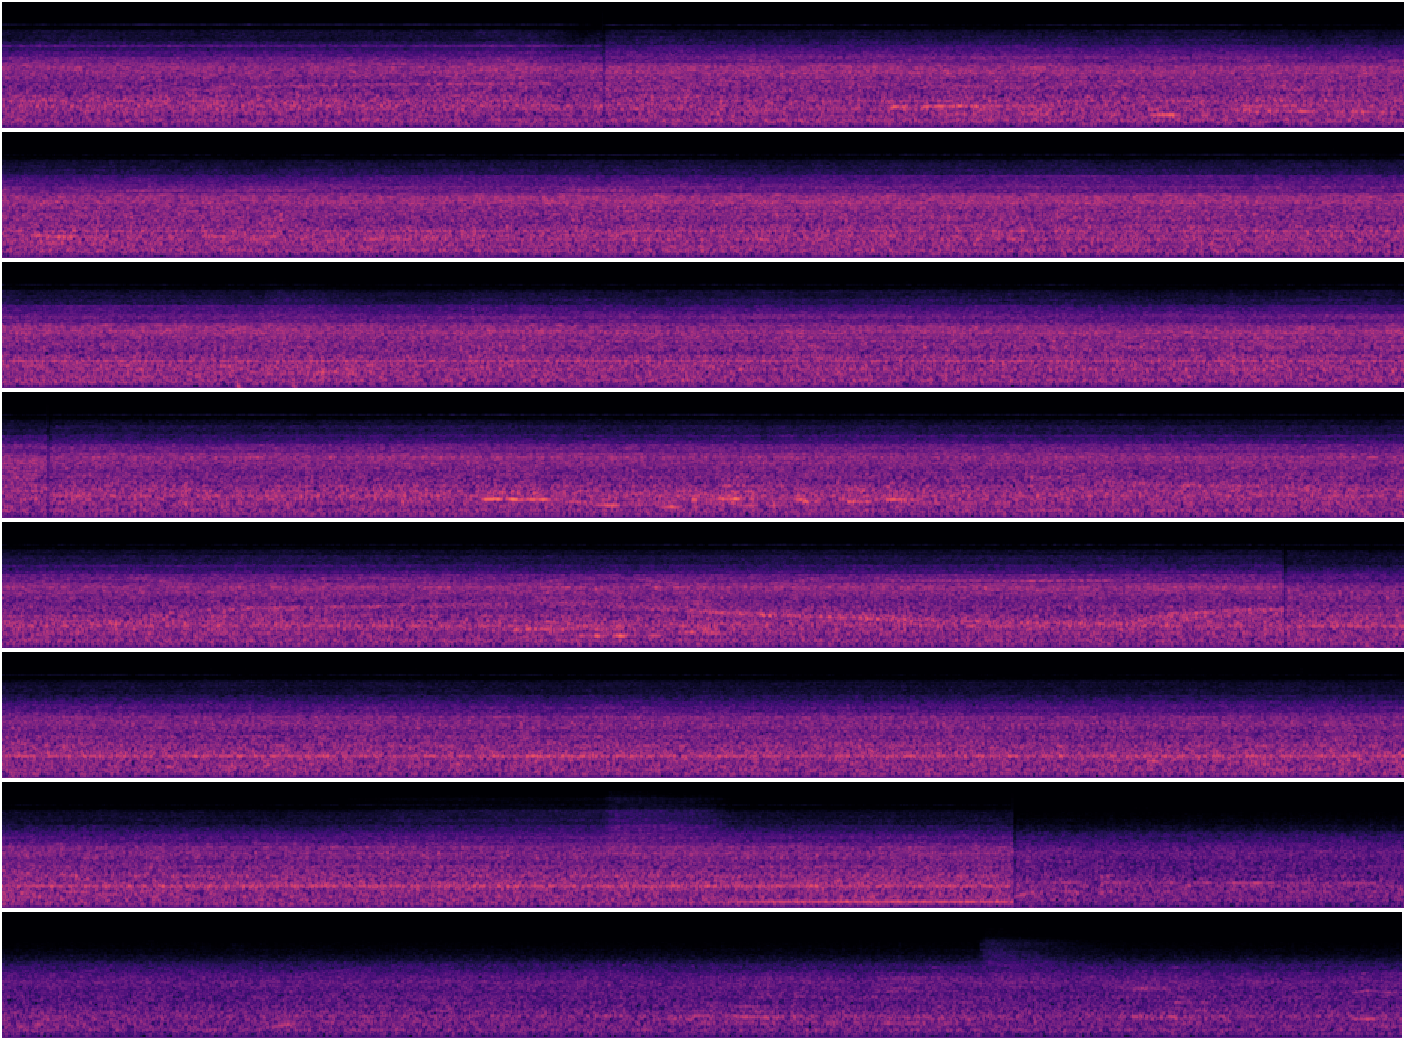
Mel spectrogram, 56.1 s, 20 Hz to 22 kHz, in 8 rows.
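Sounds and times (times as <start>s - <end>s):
fire engines running: 0.0s - 56.0s
faint siren rising and falling: 28.8s - 35.2s, 44.0s - 47.2s.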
